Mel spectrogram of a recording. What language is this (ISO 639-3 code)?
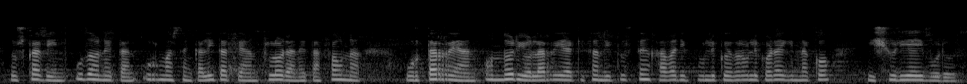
eus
